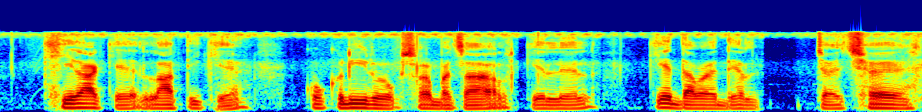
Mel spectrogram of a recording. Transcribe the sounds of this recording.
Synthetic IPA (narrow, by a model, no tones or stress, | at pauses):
kʰiɾakelat̪ike | kokɾiɾoɡsə̰̃bət͡ʃalkelel | ked̪əβajd̪el | d͡ʒajt͡ʃʰɛ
